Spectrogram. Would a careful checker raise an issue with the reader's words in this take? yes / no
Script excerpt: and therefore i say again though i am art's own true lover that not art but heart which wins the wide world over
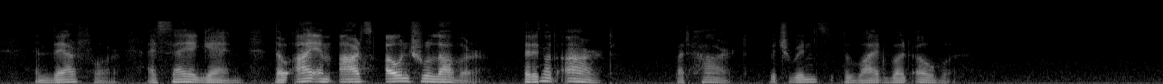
no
